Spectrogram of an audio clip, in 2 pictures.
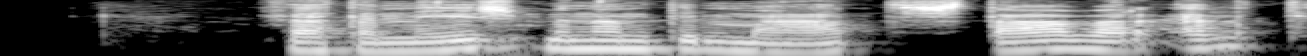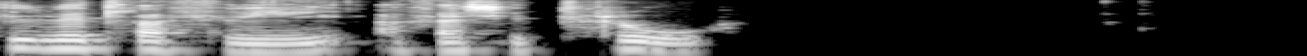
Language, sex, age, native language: Icelandic, male, 20-29, Icelandic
